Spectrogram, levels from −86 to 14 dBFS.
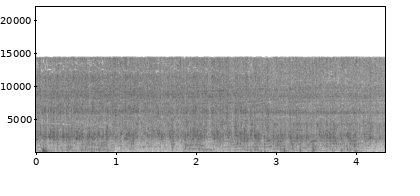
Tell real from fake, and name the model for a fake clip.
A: real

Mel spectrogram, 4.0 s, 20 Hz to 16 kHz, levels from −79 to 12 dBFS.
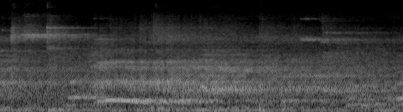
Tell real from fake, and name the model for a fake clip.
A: fake, vocoder, Vocos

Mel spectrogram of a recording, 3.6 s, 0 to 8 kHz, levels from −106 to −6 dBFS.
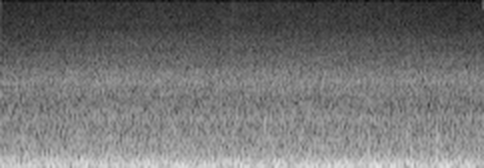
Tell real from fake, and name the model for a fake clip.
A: fake, vocoder, BigVGAN v2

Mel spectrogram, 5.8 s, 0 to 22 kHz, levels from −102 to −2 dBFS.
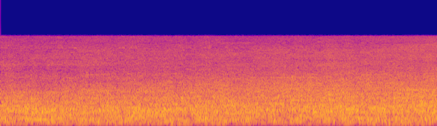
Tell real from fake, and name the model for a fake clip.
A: fake, codec, SNAC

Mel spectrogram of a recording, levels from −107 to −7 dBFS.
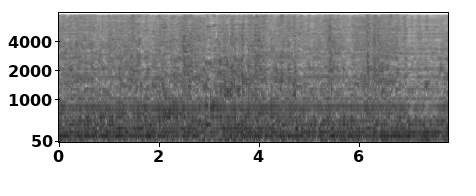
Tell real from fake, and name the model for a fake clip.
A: fake, vocoder, HiFi-GAN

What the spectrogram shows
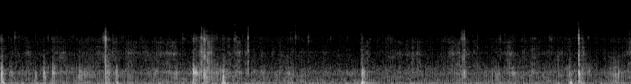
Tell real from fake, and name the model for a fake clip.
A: fake, vocoder, Vocos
